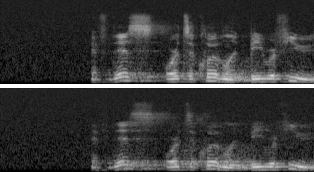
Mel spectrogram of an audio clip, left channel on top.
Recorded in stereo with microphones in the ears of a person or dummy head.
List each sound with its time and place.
0.9 s a man speaking: 75° left (ahead or behind), 2.5 m; by 3.1 s 40° left (ahead or behind), 1.4 m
